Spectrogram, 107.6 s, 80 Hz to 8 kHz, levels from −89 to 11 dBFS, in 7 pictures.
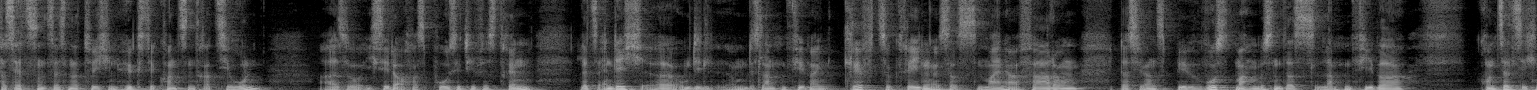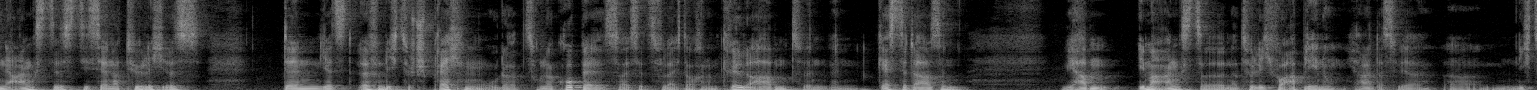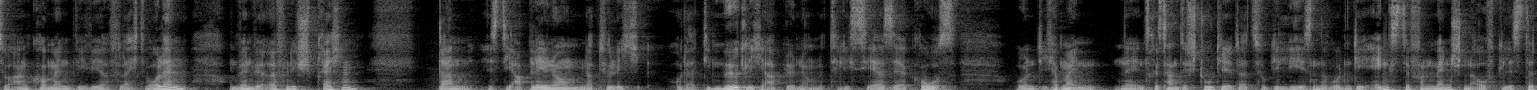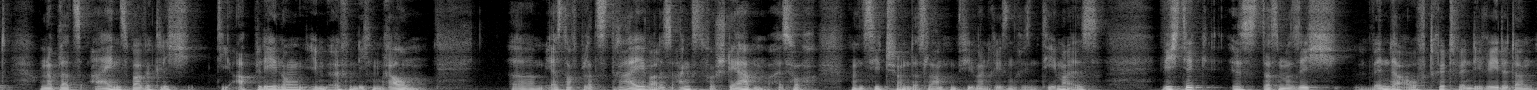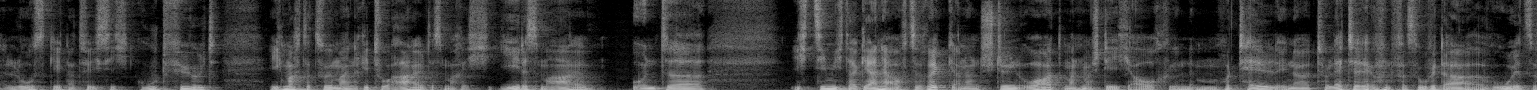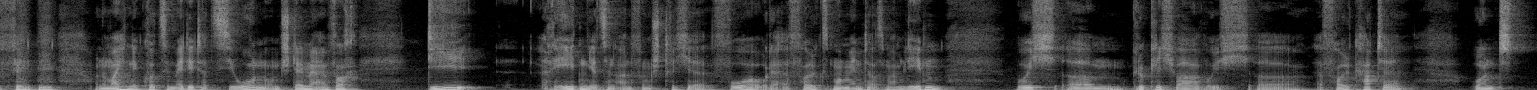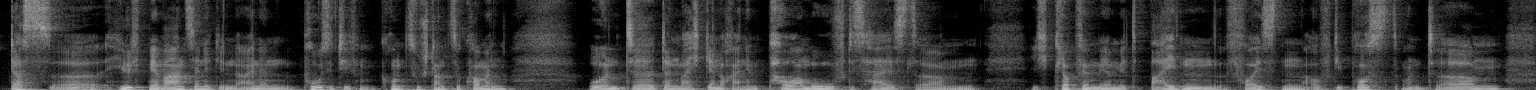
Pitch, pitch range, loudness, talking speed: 105 Hz, 95-125 Hz, -23 LUFS, 155 wpm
